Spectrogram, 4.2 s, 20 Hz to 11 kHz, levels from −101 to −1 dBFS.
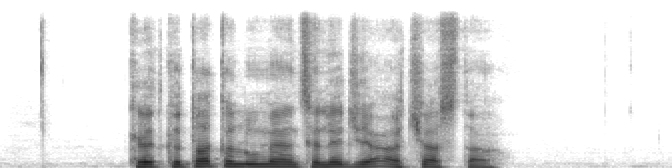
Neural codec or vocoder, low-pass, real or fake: codec, 44.1 kHz, 2.6 kbps, SNAC; 9.9 kHz; fake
